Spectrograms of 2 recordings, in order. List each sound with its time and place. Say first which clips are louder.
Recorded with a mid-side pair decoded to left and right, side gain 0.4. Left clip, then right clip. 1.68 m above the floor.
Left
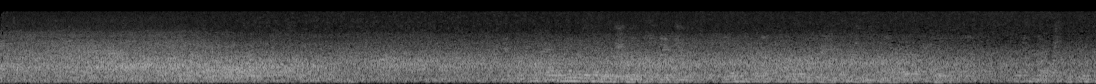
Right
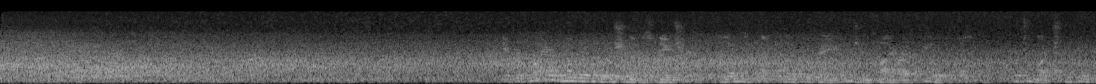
5.0 s a man speaking: right 4 dB; 45° right, 6 m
